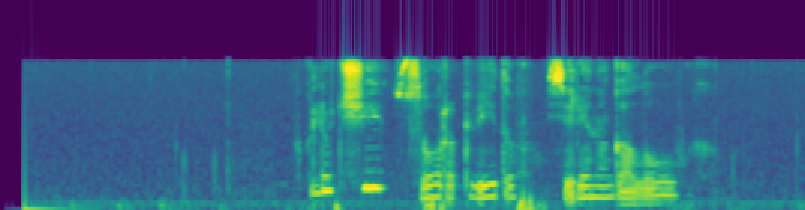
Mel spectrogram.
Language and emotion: Russian, sad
